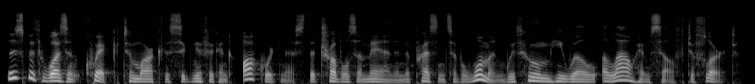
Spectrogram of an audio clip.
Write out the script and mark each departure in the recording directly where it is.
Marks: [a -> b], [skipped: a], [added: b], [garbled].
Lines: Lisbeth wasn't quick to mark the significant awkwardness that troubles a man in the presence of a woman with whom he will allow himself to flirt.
Lisbeth wasn't quick to mark the significant awkwardness that troubles a man in the presence of a woman with whom he will allow himself to flirt.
